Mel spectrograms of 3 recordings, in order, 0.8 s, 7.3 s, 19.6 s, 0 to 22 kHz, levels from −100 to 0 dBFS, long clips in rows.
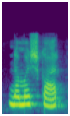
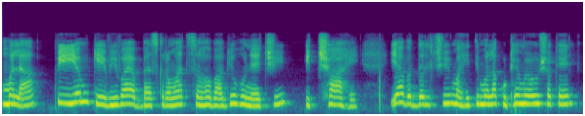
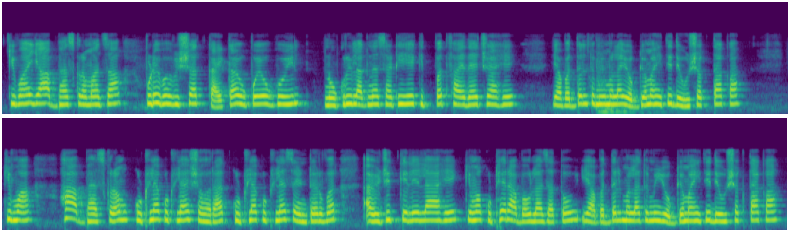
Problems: none marked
